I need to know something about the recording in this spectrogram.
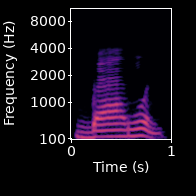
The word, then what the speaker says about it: bangun: Eh, for bangun or as I heard before some of you said bang eh if it you the letter in Indonesia which means double O, right? We say it bangun wake up. Yes. Eh, the word bangun bangun bangun bangun. Eh, we don't spell the G but only bangun.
